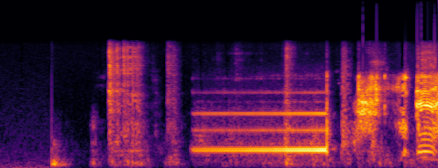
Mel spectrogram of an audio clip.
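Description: Telephone keypad tones beep in a quick sequence of dialed digits followed by a long steady tone, with people talking briefly before and after.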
